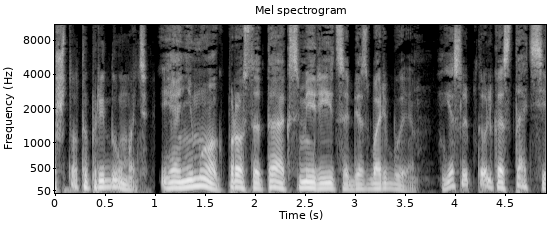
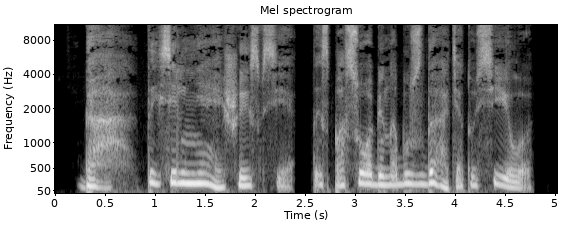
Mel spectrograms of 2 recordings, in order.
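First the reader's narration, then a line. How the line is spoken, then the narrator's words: Whispered. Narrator (Russian): прошептала Кариня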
